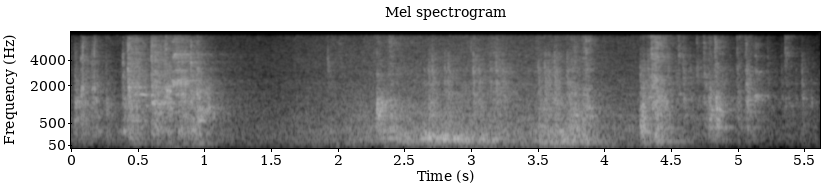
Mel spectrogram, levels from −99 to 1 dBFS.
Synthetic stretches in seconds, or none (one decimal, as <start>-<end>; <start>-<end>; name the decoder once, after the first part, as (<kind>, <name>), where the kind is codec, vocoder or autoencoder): 0.5-2.0 (vocoder, Vocos); 2.9-3.5; 4.2-4.8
